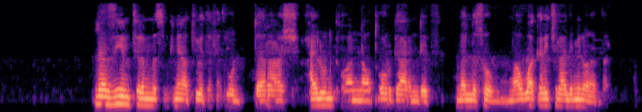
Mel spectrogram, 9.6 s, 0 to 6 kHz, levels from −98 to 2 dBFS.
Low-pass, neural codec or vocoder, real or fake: 5.4 kHz; none; real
